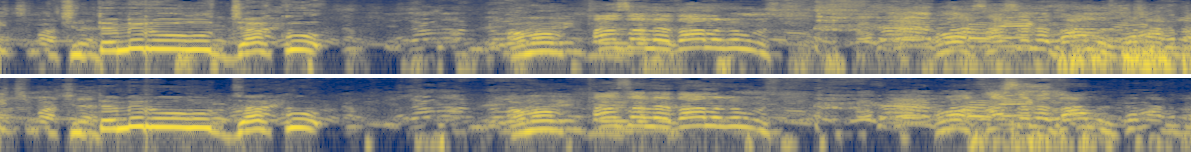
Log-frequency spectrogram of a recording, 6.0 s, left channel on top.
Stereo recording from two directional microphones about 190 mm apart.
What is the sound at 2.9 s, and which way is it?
Speech, 60° left (ahead or behind).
